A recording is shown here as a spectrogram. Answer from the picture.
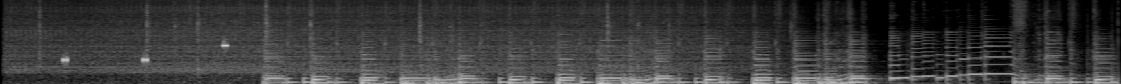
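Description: Film-countdown intro: steady hiss with faint clicks and three short beeps about a second apart, the third one higher. Then intro music with a steady pulsing beat begins, with a rising sweep near the end before the beat returns.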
